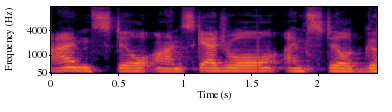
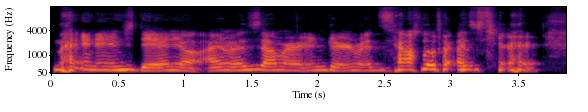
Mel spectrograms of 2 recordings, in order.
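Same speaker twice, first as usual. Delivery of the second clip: acted tearful delivery, speaking through tears; 4 semitones higher than usual. Retelling knocking on a door as a summer intern: imitating own past crying. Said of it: "I go through the entire thing crying".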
